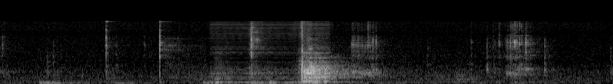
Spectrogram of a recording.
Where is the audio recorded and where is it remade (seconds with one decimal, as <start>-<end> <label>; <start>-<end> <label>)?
0.0-2.1 recorded; 2.1-3.3 remade; 3.3-6.1 recorded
